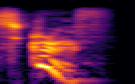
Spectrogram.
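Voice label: "scruff", British English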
